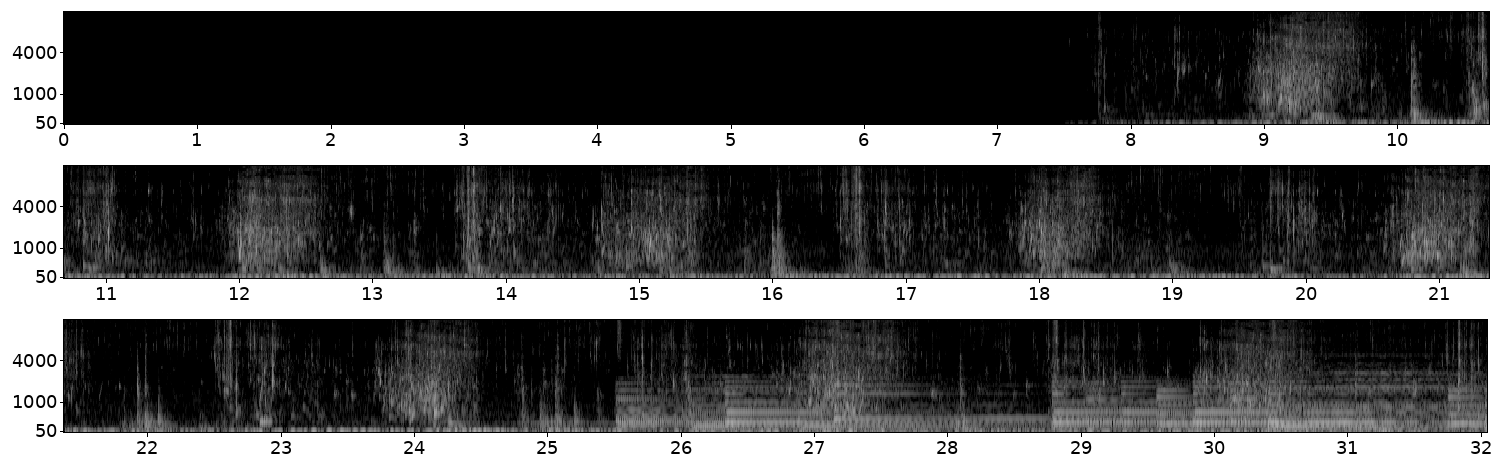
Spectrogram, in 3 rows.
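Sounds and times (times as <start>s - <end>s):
paddle splashing in water: 7.6s - 32.0s.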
